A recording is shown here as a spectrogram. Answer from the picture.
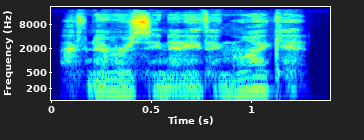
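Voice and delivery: fast, very soft hushed whisper; a stunned traveler whispering quickly; man whispers fast in disbelief; whispered awe. Acted. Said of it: "one of the men whispered".

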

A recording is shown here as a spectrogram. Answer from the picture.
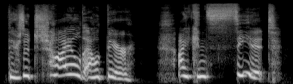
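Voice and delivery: insisting as she strains to go; urgent alarm. Acted. Lydia sees glowing child form.

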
